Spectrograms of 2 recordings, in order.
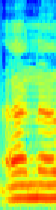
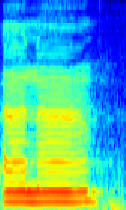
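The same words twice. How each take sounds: First: The final vowel is short, running into next word. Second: The final vowel is held long before a stop. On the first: The reading continues without stopping. "Sekarang kita baca yang wasal, berarti pendek" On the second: The reading stops at this word. "Panjang karena waqaf"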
